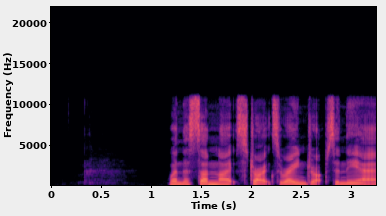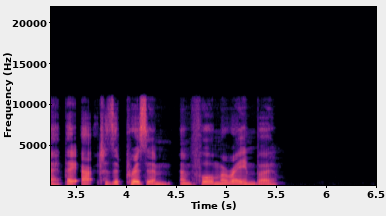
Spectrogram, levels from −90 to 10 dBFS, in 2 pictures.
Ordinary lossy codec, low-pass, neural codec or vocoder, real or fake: none; 10.8 kHz; none; real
